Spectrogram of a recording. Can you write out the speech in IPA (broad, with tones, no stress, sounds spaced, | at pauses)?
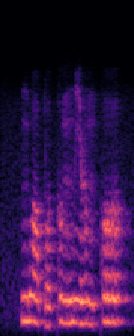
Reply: n̪ w ɔ˥˩ p o˩ ʊ̯ k ʊ˥ ŋ m i˥˧ ɻ ʊ˥˩ ŋ k o˥ ʊ̯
